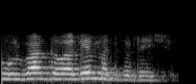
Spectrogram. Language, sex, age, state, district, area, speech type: Hindi, female, 30-45, Madhya Pradesh, Gwalior, rural, conversation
